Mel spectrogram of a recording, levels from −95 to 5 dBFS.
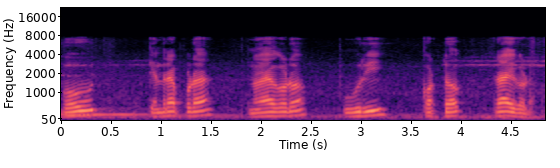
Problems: background sounds at intervals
